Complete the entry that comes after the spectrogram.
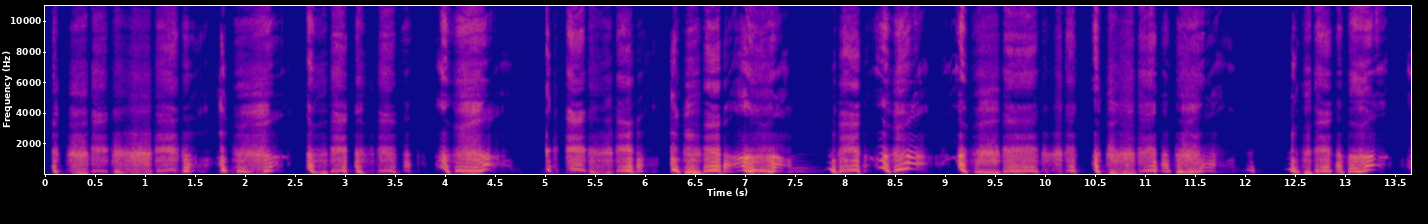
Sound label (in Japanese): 右 オホ喘ぎ; ヒルダ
